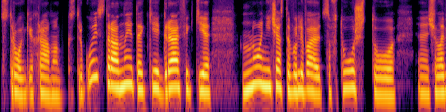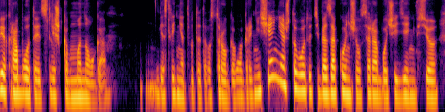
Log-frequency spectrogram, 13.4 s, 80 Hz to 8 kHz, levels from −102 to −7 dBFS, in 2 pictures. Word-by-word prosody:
строгих 165 -3 -3
рамок. 160 -3 -1
С 160 - -14
другой 290 - -2
стороны, 240 -3 +5
такие 205 +1 +2
графики, 200 -2 +4 0.5
ну, 215 +7 +3
они 235 -3 +4
часто 220 -4 +2
выливаются 185 -2 +2
в - - -11
то, 215 +1 0
что, 160 -5 -1 0.3
э, 170 -1 -6
человек 180 +2 +1
работает 165 -3 0
слишком 155 -2 -3
много. 150 -1 -5 0.6
М, 210 - -15
если 155 +1 -7
нет 150 -4 -7
вот - - -14
этого 145 +1 -10
строгого 150 -1 -6
ограничения, 185 - -2
что 210 -2 -2
вот 185 -1 -1
у - - -3
тебя 170 0 0
закончился 165 -1 -2
рабочий 150 -1 -3
день, 150 0 -5
всё, 145 -1 -3
170 Hz, 155 wpm, -21 LUFS, 155-205 Hz, 0.6 s, стороны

